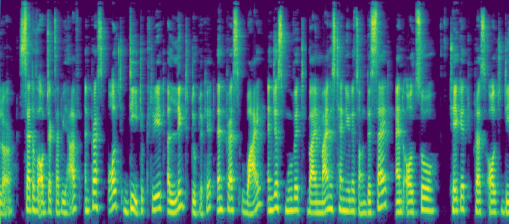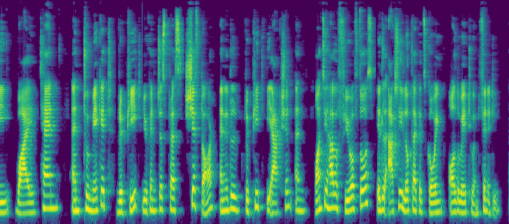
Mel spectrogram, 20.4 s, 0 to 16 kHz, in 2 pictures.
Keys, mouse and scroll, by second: 2.8 alt+d, 8.9 click, 10.1 alt+d, 14.1 shift+r, 15.8 shift+r, 16.6-17.4 scroll down 1, 17.4-18.2 scroll down 2, 20.3 KP_0.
